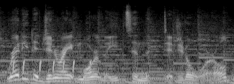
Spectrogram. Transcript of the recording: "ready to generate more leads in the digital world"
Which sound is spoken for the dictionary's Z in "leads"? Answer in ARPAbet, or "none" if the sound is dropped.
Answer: Z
